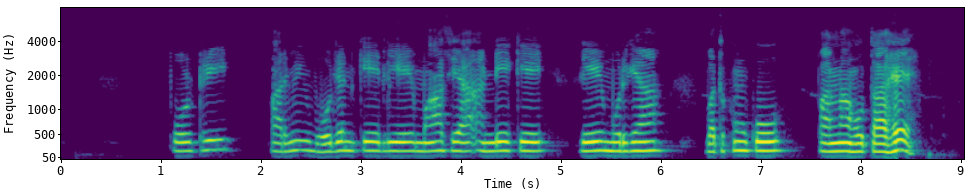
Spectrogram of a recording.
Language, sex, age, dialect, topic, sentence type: Hindi, male, 36-40, Garhwali, agriculture, statement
